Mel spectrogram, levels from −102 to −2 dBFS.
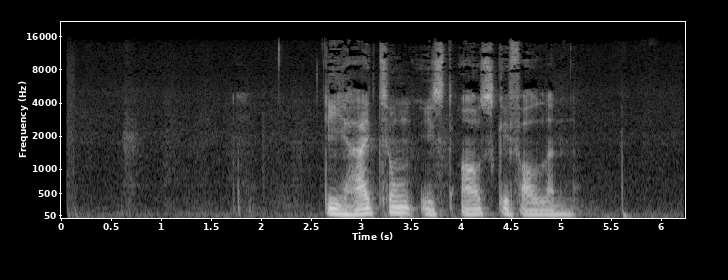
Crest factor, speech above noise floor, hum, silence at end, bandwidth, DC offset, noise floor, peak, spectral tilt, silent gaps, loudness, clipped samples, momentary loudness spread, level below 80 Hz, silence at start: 20 dB; 36 dB; none; 0.6 s; 15 kHz; under 0.1%; -63 dBFS; -10 dBFS; -5.5 dB/octave; none; -28 LUFS; under 0.1%; 11 LU; -44 dBFS; 2.65 s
